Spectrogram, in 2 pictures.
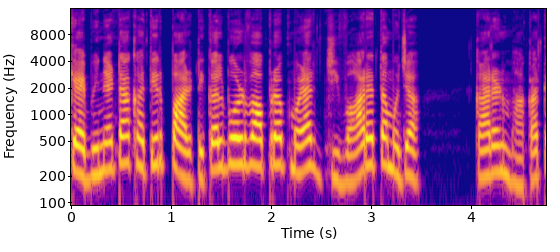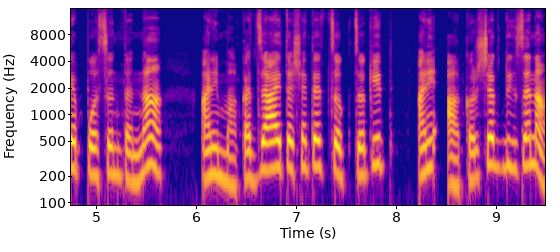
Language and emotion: Goan Konkani, disgusted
